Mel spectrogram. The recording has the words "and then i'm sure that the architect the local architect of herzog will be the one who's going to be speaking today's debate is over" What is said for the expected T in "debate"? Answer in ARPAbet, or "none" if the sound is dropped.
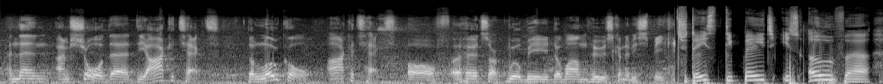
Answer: T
